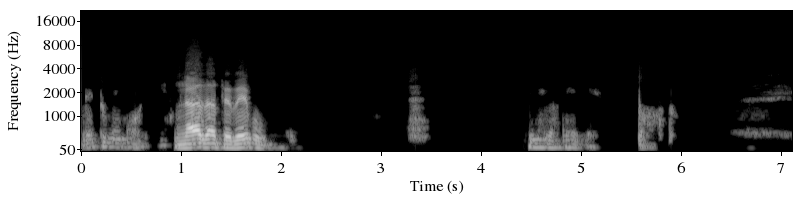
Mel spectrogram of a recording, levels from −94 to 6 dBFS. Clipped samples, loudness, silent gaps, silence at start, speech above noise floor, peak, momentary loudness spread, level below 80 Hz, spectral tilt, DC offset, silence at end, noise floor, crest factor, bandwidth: under 0.1%; -22 LUFS; 0.71-0.75 s, 2.23-2.91 s, 3.00-3.25 s, 3.49-4.41 s, 5.20-5.56 s; 0 s; 31 dB; -6 dBFS; 27 LU; -74 dBFS; -7 dB/octave; under 0.1%; 1.2 s; -54 dBFS; 22 dB; 4.6 kHz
